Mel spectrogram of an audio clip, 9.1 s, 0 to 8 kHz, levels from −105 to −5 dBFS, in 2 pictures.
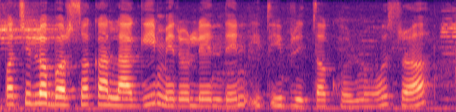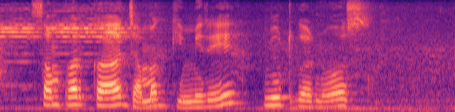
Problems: none marked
